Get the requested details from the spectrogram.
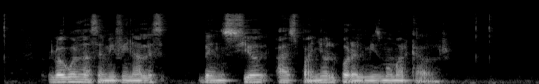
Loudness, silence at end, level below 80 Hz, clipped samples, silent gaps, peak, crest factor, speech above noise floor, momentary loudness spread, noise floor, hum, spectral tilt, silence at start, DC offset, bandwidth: -23 LUFS; 0.95 s; -44 dBFS; under 0.1%; none; -6 dBFS; 18 dB; 33 dB; 9 LU; -55 dBFS; none; -6 dB/octave; 0.5 s; under 0.1%; 11.5 kHz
